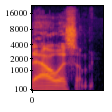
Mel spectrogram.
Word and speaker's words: Taoism: It's spelt with a T. It's doesn't sound like how it's spelt, but 3,000 years, I can only understand things in terms of analogy or stories.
